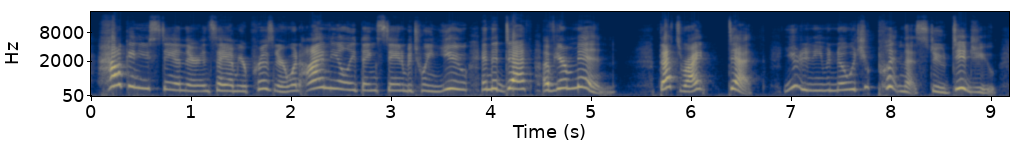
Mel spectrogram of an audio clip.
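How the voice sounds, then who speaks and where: A woman reading aloud, voicing a feisty young captive woman who talks in high, exclaiming, sarcastic bursts. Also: big pitch swings, normal speed, fairly bright tone, clean tone, dry recording, studio quality. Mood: furious.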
